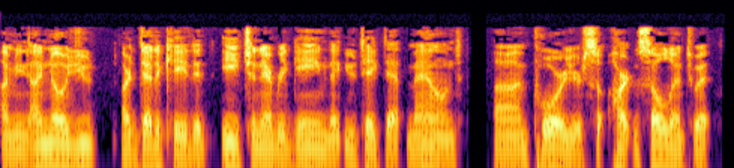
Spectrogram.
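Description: Speaking at a moderate pace, a man has an unremarkable speaking voice. His pitch is fairly low, with ordinary variation. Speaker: podcast host and former team photographer. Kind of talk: interview.

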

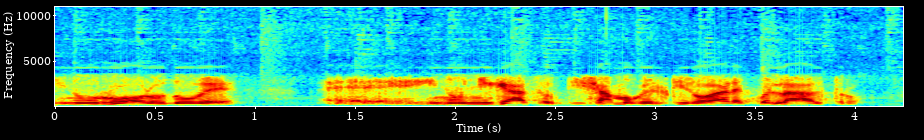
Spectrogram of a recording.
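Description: Noticeable background noise is audible. Amid it, a man's speech moves at a moderate pace. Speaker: sports pundit. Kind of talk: panel discussion.

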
